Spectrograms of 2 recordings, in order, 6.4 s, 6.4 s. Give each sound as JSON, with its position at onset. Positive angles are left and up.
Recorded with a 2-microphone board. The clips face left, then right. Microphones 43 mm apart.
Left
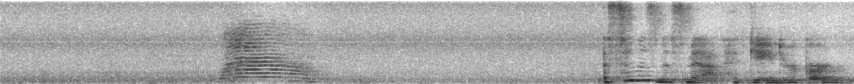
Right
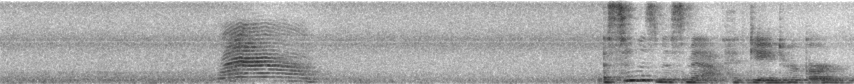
{"t": 1.6, "sound": "a cat meowing", "side_deg": -80, "distance_m": 1.8}
{"t": 4.5, "sound": "a woman speaking", "side_deg": 20, "distance_m": 1.5}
